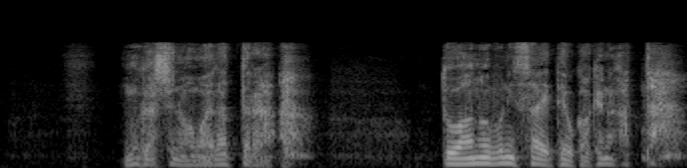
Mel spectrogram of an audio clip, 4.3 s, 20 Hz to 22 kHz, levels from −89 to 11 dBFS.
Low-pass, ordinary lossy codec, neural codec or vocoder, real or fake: none; none; none; real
